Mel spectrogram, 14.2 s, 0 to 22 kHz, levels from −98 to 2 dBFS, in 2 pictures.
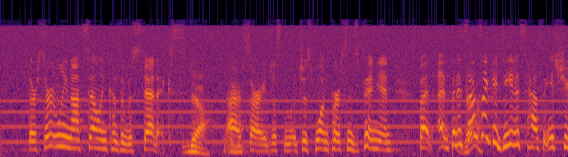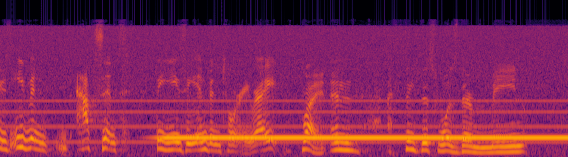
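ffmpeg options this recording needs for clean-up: -af "adeclick=t=4,bandreject=f=391.1:t=h:w=4,bandreject=f=782.2:t=h:w=4,bandreject=f=1.1733k:t=h:w=4,bandreject=f=1.5644k:t=h:w=4,bandreject=f=500:w=30,afwtdn=0.011"

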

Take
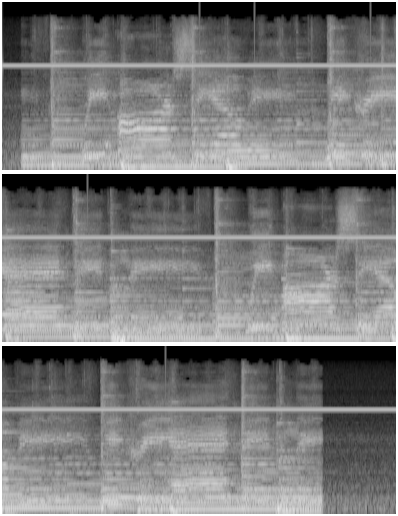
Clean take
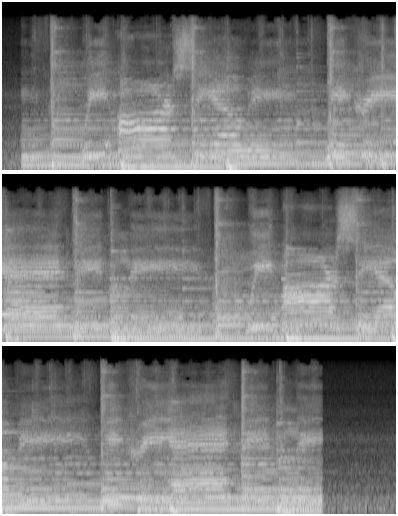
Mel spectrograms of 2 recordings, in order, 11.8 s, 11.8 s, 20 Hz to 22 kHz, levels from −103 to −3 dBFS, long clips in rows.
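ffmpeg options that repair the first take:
-filter_complex "[0:a]adeclick=t=4,bandreject=f=5.4k:w=30,asplit=3[a][b][c];[a]afade=t=out:st=5.1:d=0.02[d];[b]highpass=f=140:w=0.5412,highpass=f=140:w=1.3066,afade=t=in:st=5.1:d=0.02,afade=t=out:st=5.22:d=0.02[e];[c]afade=t=in:st=5.22:d=0.02[f];[d][e][f]amix=inputs=3:normalize=0"

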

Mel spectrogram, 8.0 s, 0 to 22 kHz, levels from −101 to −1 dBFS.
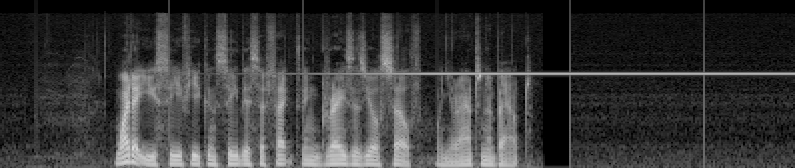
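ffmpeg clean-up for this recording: -af "adeclick=t=4,bandreject=f=3.6k:w=30"

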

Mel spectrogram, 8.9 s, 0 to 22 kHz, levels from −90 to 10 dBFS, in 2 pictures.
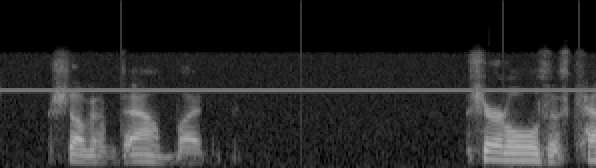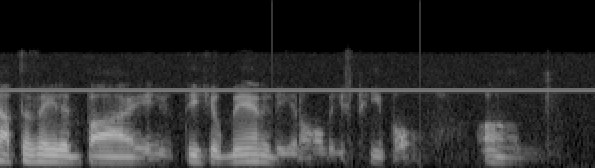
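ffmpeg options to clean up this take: -af "adeclick=t=4,bandreject=f=2.8k:w=30,agate=range=-21dB:threshold=-36dB"

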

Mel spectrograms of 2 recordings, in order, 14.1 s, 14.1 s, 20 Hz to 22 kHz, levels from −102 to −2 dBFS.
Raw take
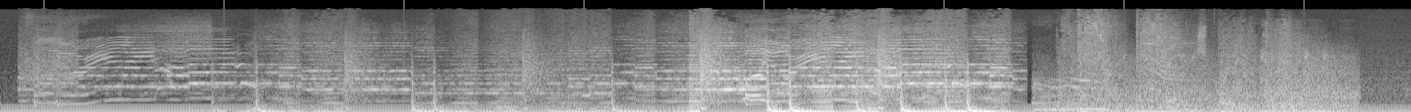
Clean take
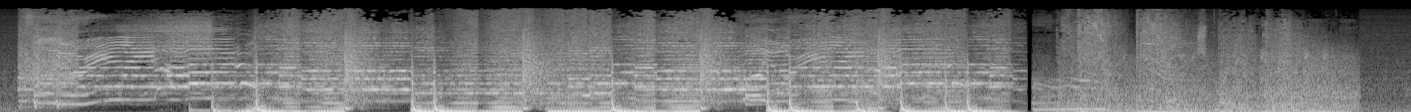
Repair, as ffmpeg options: -af "adeclick=t=4,bandreject=f=65.4:t=h:w=4,bandreject=f=130.8:t=h:w=4,bandreject=f=196.2:t=h:w=4,bandreject=f=261.6:t=h:w=4,agate=range=-21dB:threshold=-17dB,asetnsamples=n=441:p=0,asendcmd='6.89 volume volume -10.5dB',volume=0dB"

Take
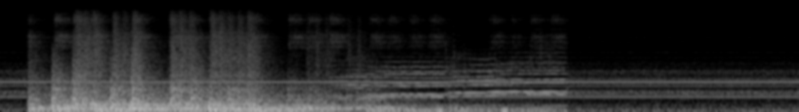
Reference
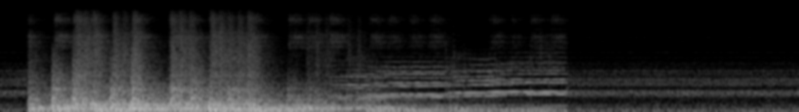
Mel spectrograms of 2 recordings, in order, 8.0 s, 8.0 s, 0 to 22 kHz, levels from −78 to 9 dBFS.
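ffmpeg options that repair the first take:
-filter_complex "[0:a]bandreject=f=433.5:t=h:w=4,bandreject=f=867:t=h:w=4,bandreject=f=1.3005k:t=h:w=4,bandreject=f=1.734k:t=h:w=4,bandreject=f=1.1k:w=30,asplit=3[a][b][c];[a]afade=t=out:st=4.36:d=0.02[d];[b]highpass=f=140:w=0.5412,highpass=f=140:w=1.3066,afade=t=in:st=4.36:d=0.02,afade=t=out:st=4.48:d=0.02[e];[c]afade=t=in:st=4.48:d=0.02[f];[d][e][f]amix=inputs=3:normalize=0,asplit=3[g][h][i];[g]afade=t=out:st=5.01:d=0.02[j];[h]highpass=f=140:w=0.5412,highpass=f=140:w=1.3066,afade=t=in:st=5.01:d=0.02,afade=t=out:st=5.13:d=0.02[k];[i]afade=t=in:st=5.13:d=0.02[l];[j][k][l]amix=inputs=3:normalize=0"

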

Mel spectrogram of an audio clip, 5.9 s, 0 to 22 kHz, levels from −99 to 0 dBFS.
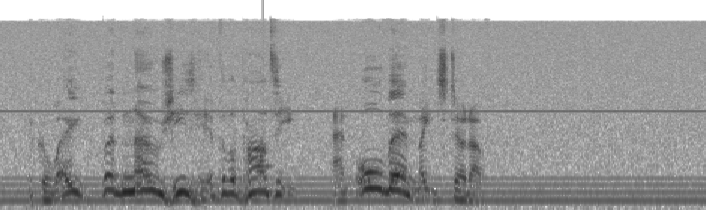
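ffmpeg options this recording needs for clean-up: -af "adeclick=t=4,bandreject=f=122.2:t=h:w=4,bandreject=f=244.4:t=h:w=4,bandreject=f=366.6:t=h:w=4,bandreject=f=488.8:t=h:w=4,bandreject=f=2.9k:w=30,afftdn=nr=30:nf=-35"

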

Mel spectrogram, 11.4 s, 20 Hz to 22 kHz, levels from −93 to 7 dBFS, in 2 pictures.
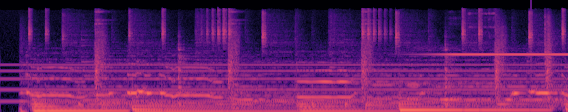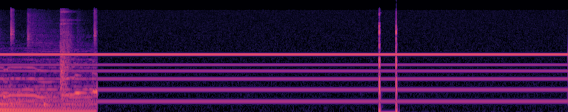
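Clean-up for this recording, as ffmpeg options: -af "adeclick=t=4,bandreject=f=412.1:t=h:w=4,bandreject=f=824.2:t=h:w=4,bandreject=f=1.2363k:t=h:w=4,bandreject=f=1.6484k:t=h:w=4,bandreject=f=2.0605k:t=h:w=4,bandreject=f=3k:w=30,agate=range=-21dB:threshold=-24dB"

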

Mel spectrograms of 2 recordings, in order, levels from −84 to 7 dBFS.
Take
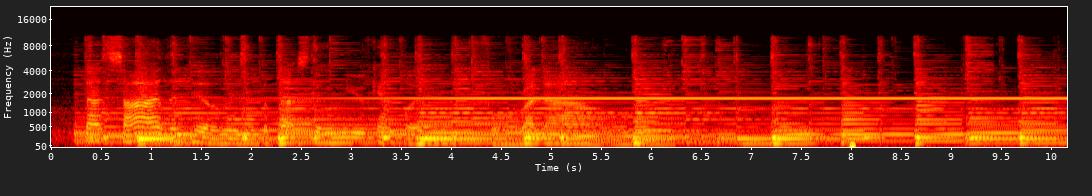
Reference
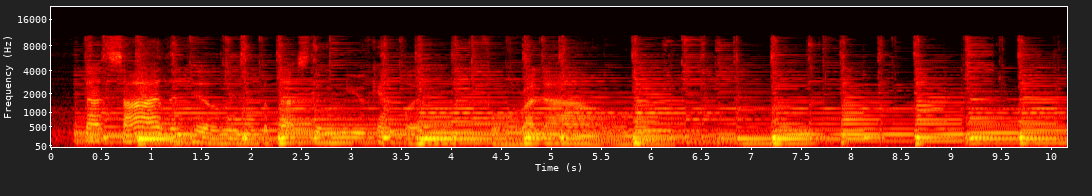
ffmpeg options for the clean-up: -filter_complex "[0:a]bandreject=f=1.7k:w=30,asplit=3[a][b][c];[a]afade=t=out:st=7.97:d=0.02[d];[b]highpass=f=140:w=0.5412,highpass=f=140:w=1.3066,afade=t=in:st=7.97:d=0.02,afade=t=out:st=8.09:d=0.02[e];[c]afade=t=in:st=8.09:d=0.02[f];[d][e][f]amix=inputs=3:normalize=0"

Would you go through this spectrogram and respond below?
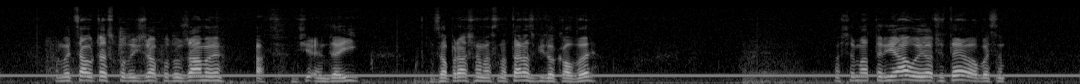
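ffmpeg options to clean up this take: -af "adeclick=t=4,bandreject=f=410:w=30,afwtdn=0.0022"

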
